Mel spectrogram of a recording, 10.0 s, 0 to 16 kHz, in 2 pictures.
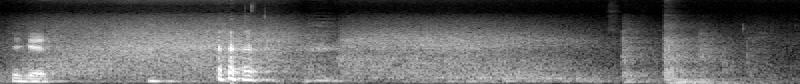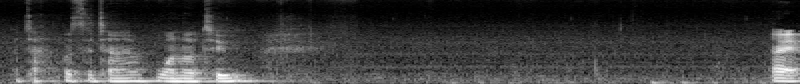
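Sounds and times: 
speech: 0.0 - 2.3, 5.4 - 6.9
door opening with a sustained rushing scrape: 0.0 - 4.7
laughter: 1.3 - 2.2
door knocks and clunks as it moves and settles: 3.9 - 4.7.

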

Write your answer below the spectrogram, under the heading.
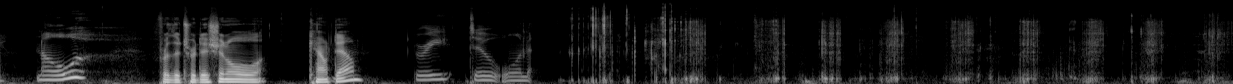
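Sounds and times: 
speech: 0.4 - 5.8
biting and crunching a large three-inch chili flavored chip: 5.6 - 12.3
chewing: 5.6 - 12.3.

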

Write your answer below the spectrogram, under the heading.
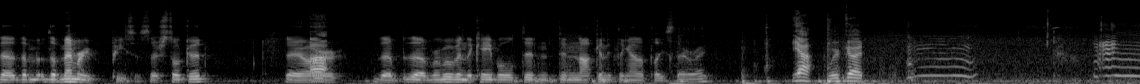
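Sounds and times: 
speech: 0.0 - 2.2, 2.8 - 8.8
faint low hum: 0.0 - 11.4
cat meowing: 9.0 - 9.9, 10.9 - 11.4.

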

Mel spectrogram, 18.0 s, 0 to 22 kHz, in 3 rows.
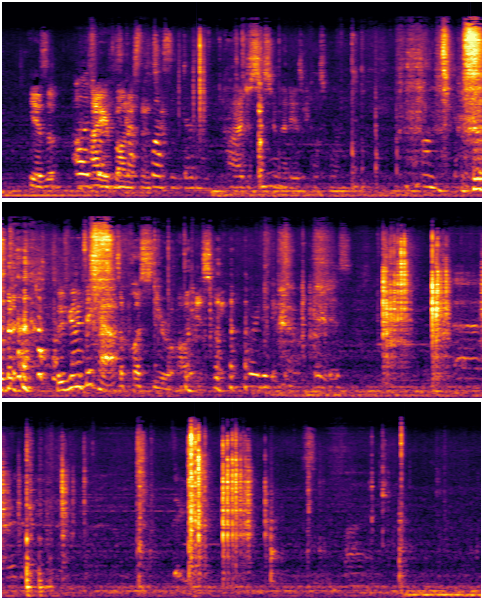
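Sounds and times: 
low hum: 0.0 - 17.9
speech: 0.4 - 10.4
laughter: 4.9 - 10.3
dice clattering across a hard tabletop: 10.7 - 13.2, 14.3 - 16.0.

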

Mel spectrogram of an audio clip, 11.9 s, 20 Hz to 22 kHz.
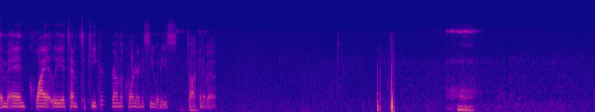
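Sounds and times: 
speech: 0.0 - 4.4, 9.2 - 9.6
sleeping person snoring and snorting: 8.9 - 9.6.

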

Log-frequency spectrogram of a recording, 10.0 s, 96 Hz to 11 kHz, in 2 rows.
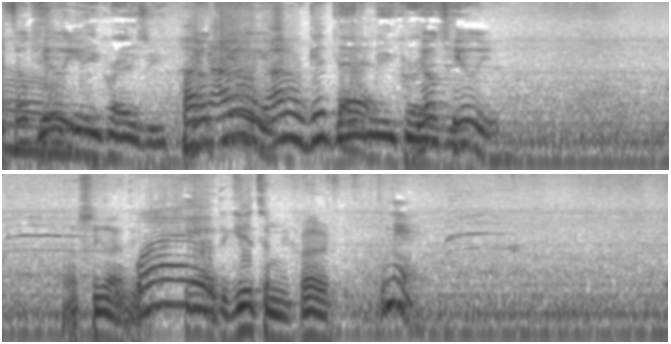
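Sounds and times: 
steady low hum: 0.0 - 9.9
speech: 0.1 - 3.9, 5.4 - 8.2
cat meowing: 5.0 - 5.6, 8.3 - 9.0.

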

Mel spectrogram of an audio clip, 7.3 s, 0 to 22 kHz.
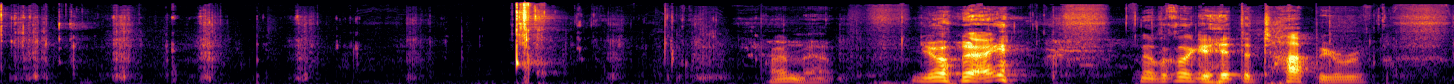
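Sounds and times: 
crunching Doritos tortilla chips being chewed: 0.0 - 4.4
speech: 3.8 - 7.2.

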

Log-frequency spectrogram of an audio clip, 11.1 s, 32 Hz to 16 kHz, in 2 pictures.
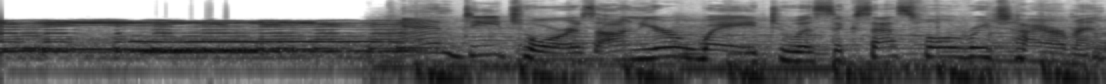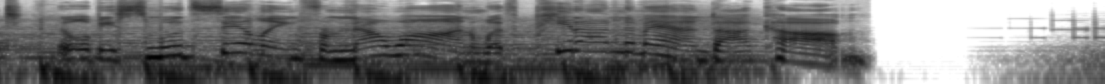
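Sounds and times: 
car horn honking: 0.0 - 5.1
speech: 2.4 - 9.9.

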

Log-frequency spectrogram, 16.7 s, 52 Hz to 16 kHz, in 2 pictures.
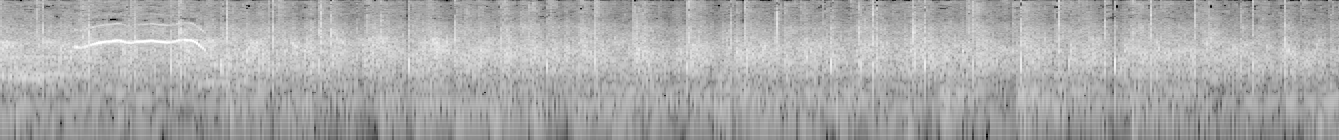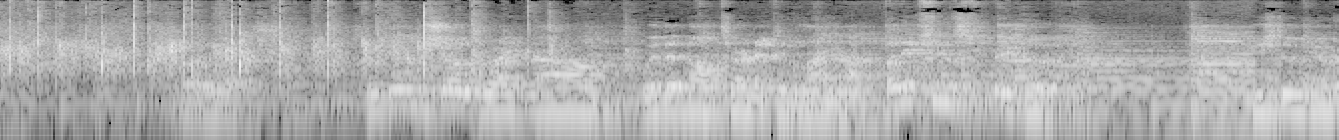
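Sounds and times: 
audience applause: 0.0 - 12.5
brief whistle: 0.4 - 1.4
speech: 10.7 - 15.2, 16.2 - 16.7.

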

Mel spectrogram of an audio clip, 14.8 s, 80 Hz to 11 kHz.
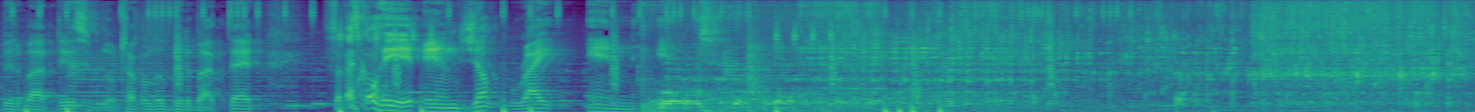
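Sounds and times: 
speech: 0.0 - 8.4
toilet flushing: 6.4 - 14.7.

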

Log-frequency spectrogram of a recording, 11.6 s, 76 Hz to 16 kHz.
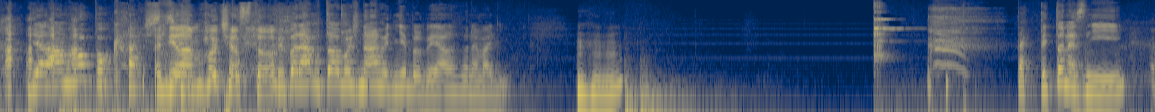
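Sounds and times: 
laughter: 0.0 - 3.2
speech: 0.3 - 5.2, 5.8 - 6.5, 10.2 - 11.4
sharp clinks on a glass: 8.7 - 9.3.

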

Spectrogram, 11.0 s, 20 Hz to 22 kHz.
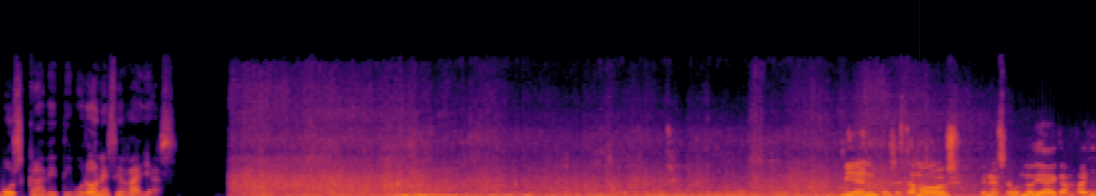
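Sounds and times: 
speech: 0.0 - 1.9, 8.5 - 10.9
wind and water rushing around a boat on open sea: 2.3 - 10.9
low boat engine rumble: 2.4 - 10.9.

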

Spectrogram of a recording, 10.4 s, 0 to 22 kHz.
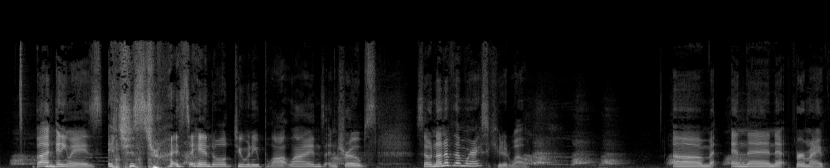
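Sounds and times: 
household dogs barking: 0.0 - 0.7, 4.1 - 4.5, 6.5 - 9.4
speech: 0.4 - 6.9, 8.4 - 10.3.

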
